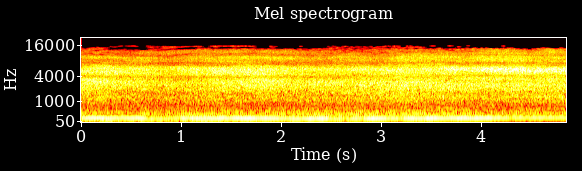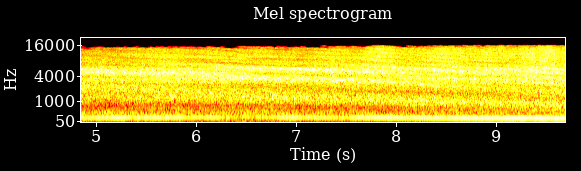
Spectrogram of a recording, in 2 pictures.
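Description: Diesel engine of a Pro Farm class pulling tractor running at full throttle under heavy load as it drags the pulling sled down the track, its note loud and holding nearly steady.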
